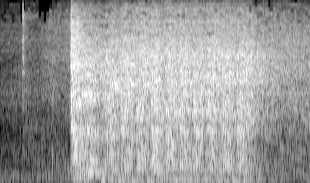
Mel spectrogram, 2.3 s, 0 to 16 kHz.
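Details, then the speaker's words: 1.5JZ engine (JZ-series, displacement changed), first start after priming the fuel: strong, even cranking that kicks in sharply and holds steady, much healthier than the earlier slow cranking, indicating good compression. "that sounds good it sounds way healthier than that slow cranking one day that's good compression"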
